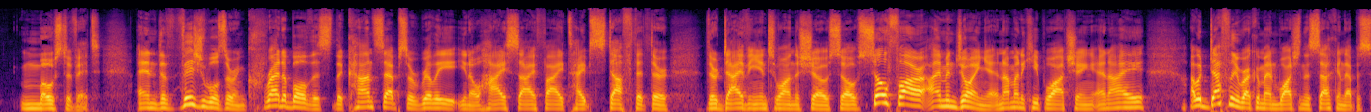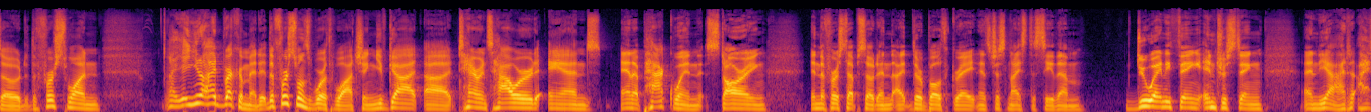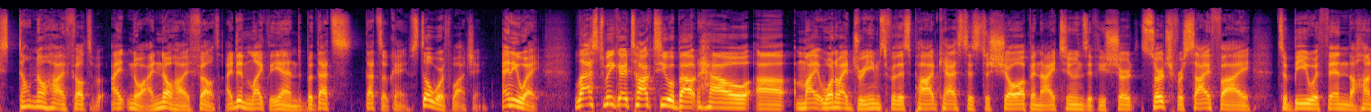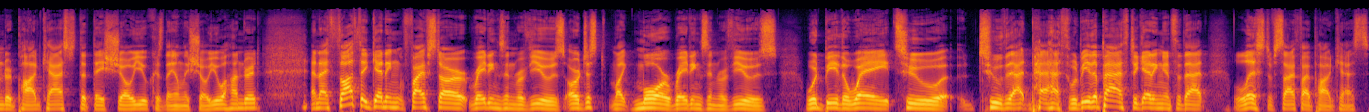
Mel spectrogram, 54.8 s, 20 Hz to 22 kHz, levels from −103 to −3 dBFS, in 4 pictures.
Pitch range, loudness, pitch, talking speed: 105-135 Hz, -17 LUFS, 120 Hz, 220 wpm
